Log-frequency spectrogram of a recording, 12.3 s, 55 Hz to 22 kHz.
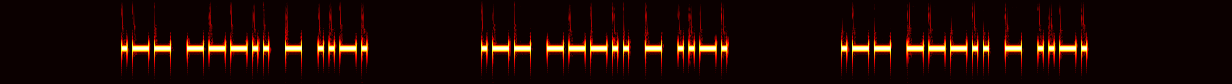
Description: Morse code, heard as a keyed tone, about 22 wpm, 700 Hz. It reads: W8TF W8TF W8TF
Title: USA Call Signs - 4 Characters - Repeated 3x - 22wpm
